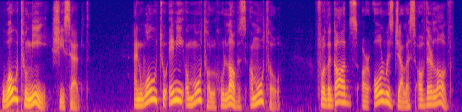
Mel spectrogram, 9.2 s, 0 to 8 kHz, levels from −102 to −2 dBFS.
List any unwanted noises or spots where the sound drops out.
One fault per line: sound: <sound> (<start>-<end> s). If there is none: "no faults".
no faults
